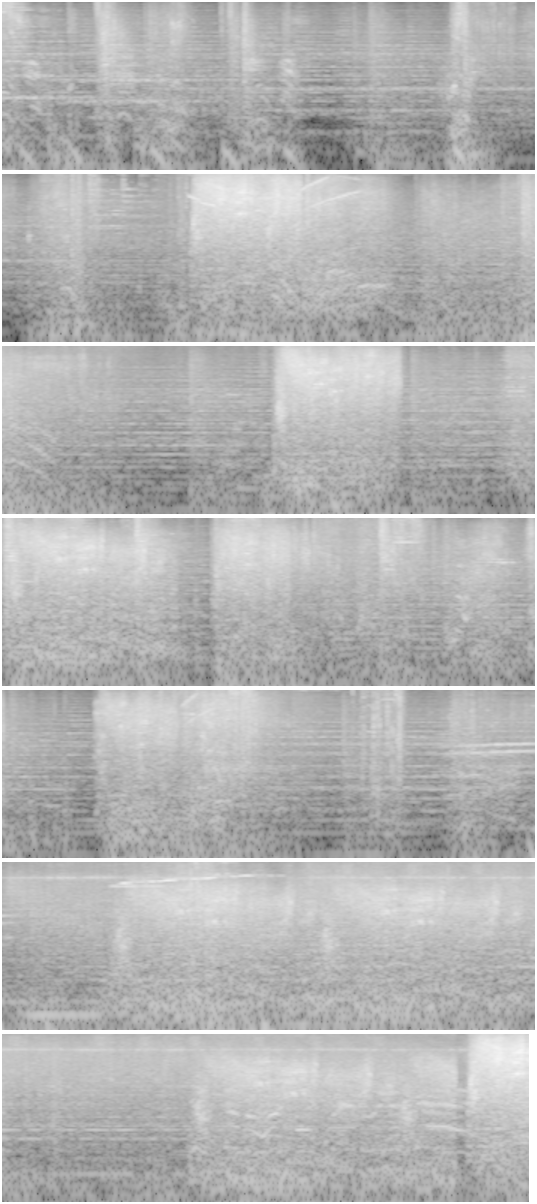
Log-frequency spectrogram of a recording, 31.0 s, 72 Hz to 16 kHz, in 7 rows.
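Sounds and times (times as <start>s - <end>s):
dramatic music: 0.0s - 31.0s
heavy blasts and crashes: 21.4s - 31.0s.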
